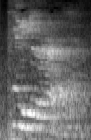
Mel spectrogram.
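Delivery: high explosive "buah"; imitated blast. Preacher showing people thrown back, high imitated blast. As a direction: burst out high, then let it fall.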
